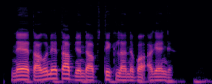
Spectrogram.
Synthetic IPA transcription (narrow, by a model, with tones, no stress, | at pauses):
nɛ˦˨ta˨ɡʊ˦nɛ˦ta˦p̚ɲɔ˨nda˨psti˦kla˨nɛ˨bɔ̰˨ʔa̰˨ɡɛ˦ŋɡɛ˨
